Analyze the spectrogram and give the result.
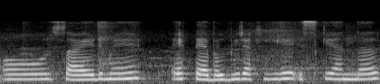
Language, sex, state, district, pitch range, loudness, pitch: Hindi, female, Haryana, Charkhi Dadri, 235-255 Hz, -14 LUFS, 245 Hz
